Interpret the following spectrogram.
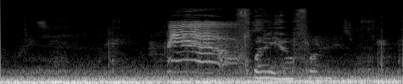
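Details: A talkative domestic cat travelling for the first time lets out one bright, sustained meow, followed by a person's soft speech, all over a deep continuous vehicle hum.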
